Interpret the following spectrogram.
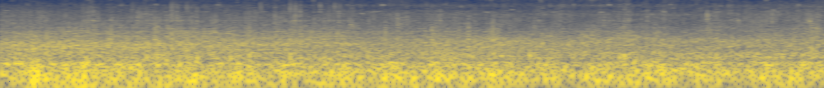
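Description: Steady wind rushing over the microphone of a handlebar-mounted camera on a road bike at riding speed, mixed with the rolling noise of the tyres on asphalt.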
